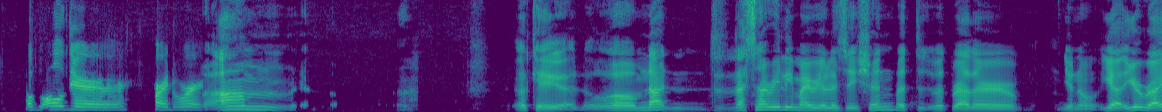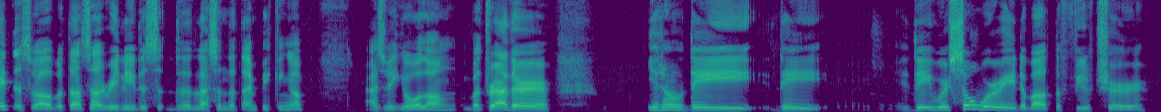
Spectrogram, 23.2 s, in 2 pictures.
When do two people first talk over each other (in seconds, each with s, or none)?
none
